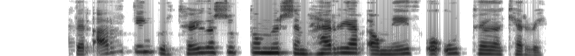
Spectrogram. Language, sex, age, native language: Icelandic, female, 30-39, Icelandic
